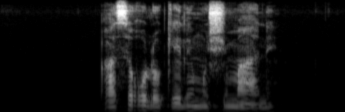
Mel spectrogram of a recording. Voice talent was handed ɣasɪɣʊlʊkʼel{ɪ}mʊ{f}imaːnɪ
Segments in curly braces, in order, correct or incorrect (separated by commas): correct, incorrect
